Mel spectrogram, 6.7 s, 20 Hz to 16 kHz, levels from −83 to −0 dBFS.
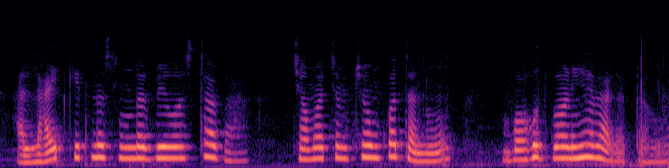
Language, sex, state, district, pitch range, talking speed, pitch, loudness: Bhojpuri, female, Uttar Pradesh, Ghazipur, 185-250 Hz, 125 wpm, 235 Hz, -25 LUFS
